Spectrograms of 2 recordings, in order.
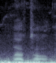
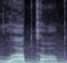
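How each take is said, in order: First: The P in the middle is barely pronounced. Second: The P in the middle is clearly pronounced.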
